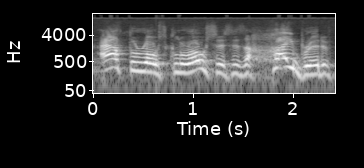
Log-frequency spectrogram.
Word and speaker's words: atherosclerosis: Atherosclerosis. That's right, 6 syllables, a humongous word with titanic importance.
